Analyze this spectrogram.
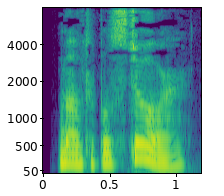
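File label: "multiple store", American English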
